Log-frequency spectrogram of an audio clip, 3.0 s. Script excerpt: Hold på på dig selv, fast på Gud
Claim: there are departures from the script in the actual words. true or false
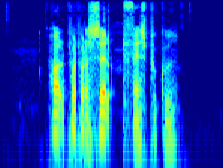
false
